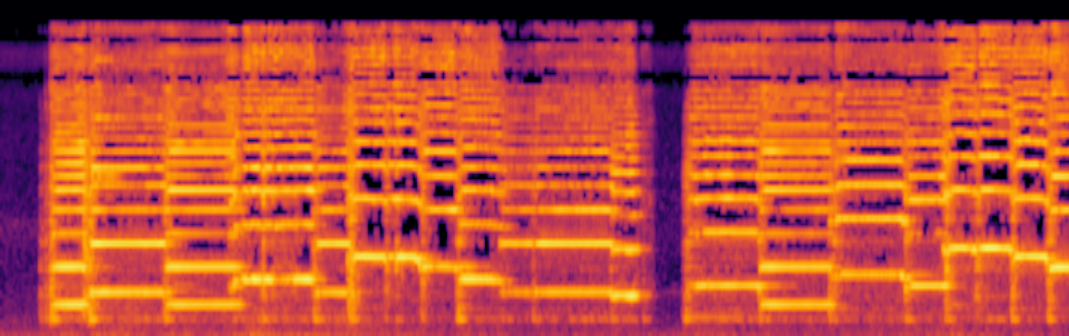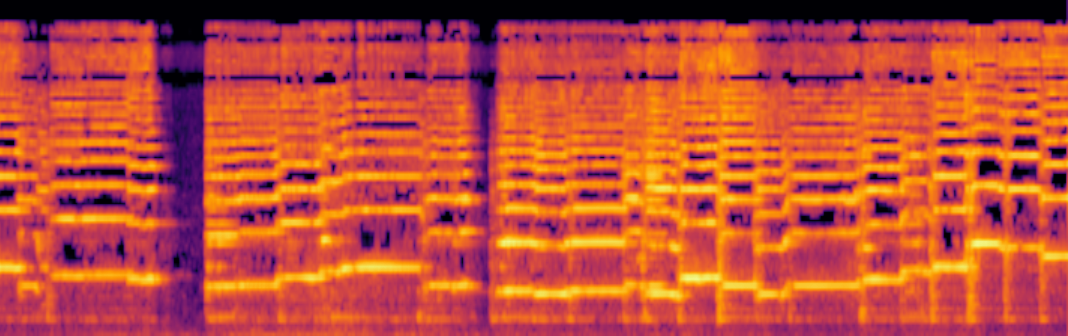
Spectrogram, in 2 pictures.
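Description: Unaccompanied solo violin played with the bow: a melody of held and moving notes in phrases, broken by short pauses.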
